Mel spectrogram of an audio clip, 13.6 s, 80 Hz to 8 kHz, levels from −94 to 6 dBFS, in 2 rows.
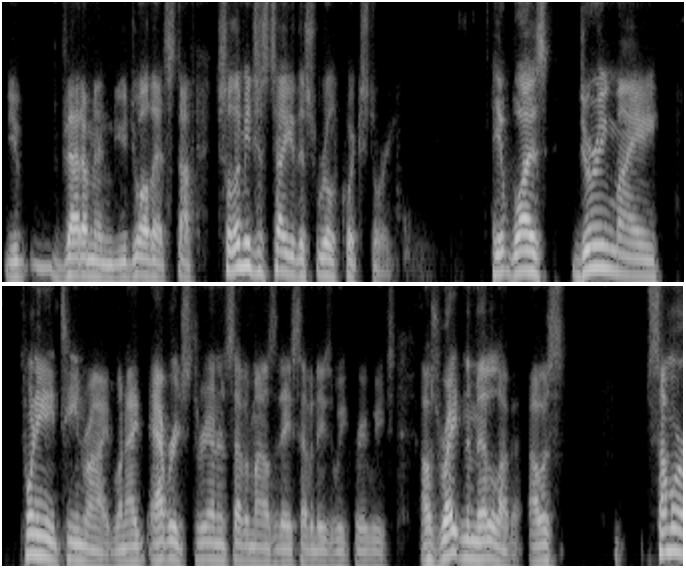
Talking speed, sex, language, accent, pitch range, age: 215 wpm, male, English, American, 115-155 Hz, 40-59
